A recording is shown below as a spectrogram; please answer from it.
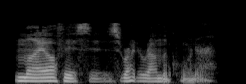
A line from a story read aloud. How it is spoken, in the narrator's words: Will said, in a slightly husky voice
